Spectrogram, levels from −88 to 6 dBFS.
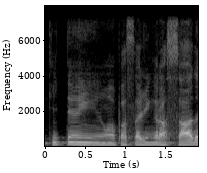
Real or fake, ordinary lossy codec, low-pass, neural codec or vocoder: real; none; 7.2 kHz; none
